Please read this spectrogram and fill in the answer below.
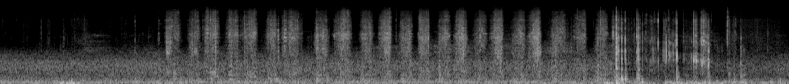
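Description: Hand pruning saw cutting through a living conifer limb in rapid back-and-forth strokes, about four a second, starting about a second and a half in. There is a louder crack from the wood about six seconds in.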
